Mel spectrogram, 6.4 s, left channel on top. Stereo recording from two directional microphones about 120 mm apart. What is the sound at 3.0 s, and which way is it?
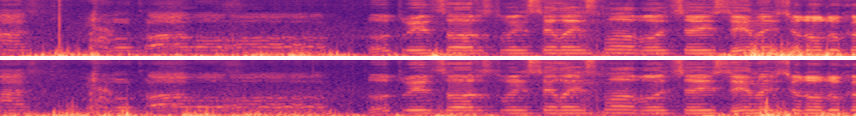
Music, 55° left (ahead or behind).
